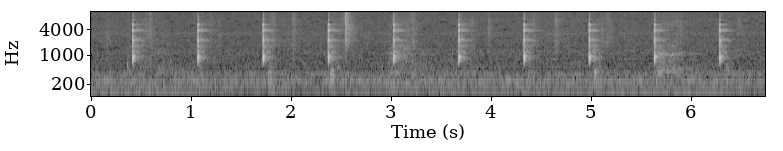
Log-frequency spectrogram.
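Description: Metronome clicking steadily at 92 beats per minute, a sharp click about every two-thirds of a second, ten in all.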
